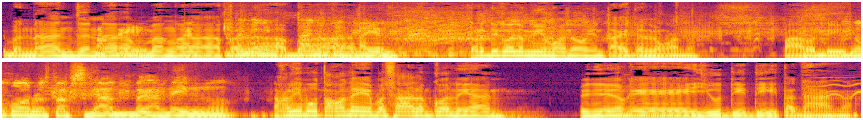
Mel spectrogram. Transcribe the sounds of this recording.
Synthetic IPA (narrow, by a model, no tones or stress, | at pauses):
d̪ɪbanand͡ʒɐnːɐʔɐŋmɐŋakɐlaːbaɐɐjonpɛːɾod̪iːkoʔɐlamjʊŋʔɐno̞jʊŋt̪aːjt̪ɛnlːoŋʔɐno̞ | paːɾod̪ij̪okoːɾospapsɡab̚ːɐɡhɐnd̪ɐʔɪnmonɐkɐlɪmuːt̪ɐkonɐɛbast̪ɐʔɐlɐmko̞nɐjan | jʊnjojʊŋkejud̪id̪it̪ɐd̪ha̰ːnɐ̰ʔ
